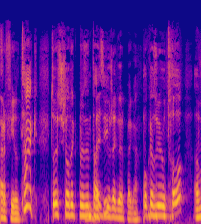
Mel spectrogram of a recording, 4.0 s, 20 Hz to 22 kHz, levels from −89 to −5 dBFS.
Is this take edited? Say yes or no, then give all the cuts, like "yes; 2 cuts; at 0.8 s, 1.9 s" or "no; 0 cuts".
no; 0 cuts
